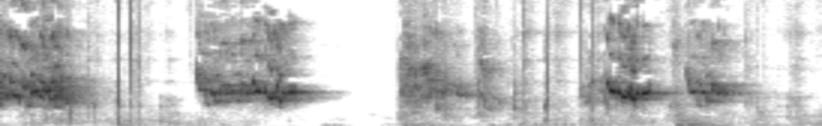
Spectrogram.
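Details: Pet budgies give loud, scratchy chirping phrases, each lasting under half a second, with short pauses and a few sharp clicks between them.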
